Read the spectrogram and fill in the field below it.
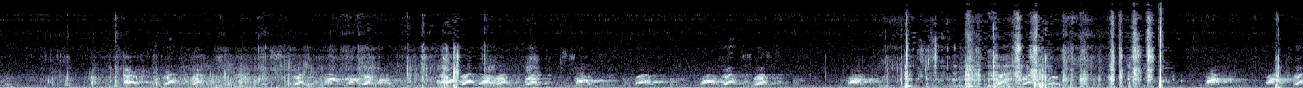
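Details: Giant Schnauzer dog giving a series of short, tonal whining and grumbling sounds, each lasting about half a second, spread across several seconds, followed near the end by sharp clicks and knocks.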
